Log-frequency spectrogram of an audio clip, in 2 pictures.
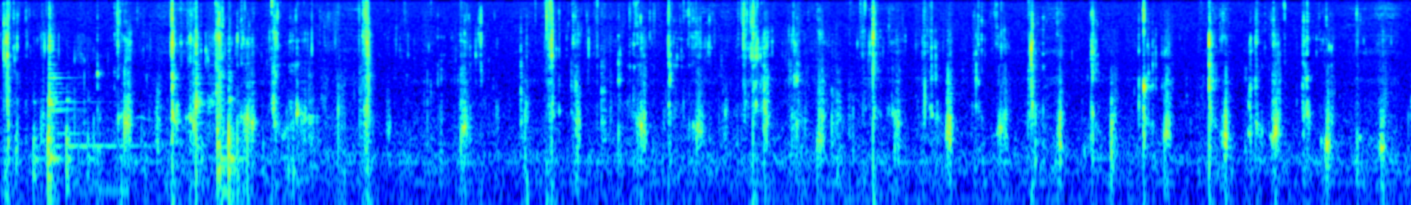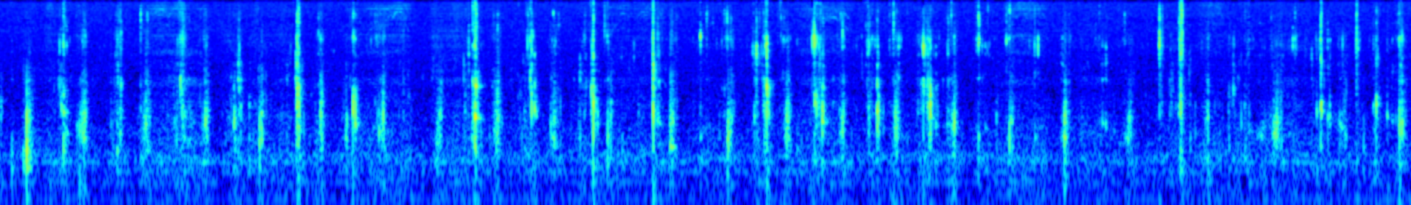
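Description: A person chewing raw octopus: faint, irregular wet mouth clicks, a few a second, going on steadily.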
